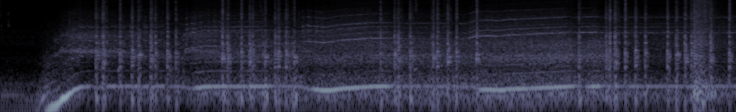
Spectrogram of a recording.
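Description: A video game street car fitted with a custom exhaust starts up, rises into a steady idle drone and revs, with repeated sharp pops and crackles layered over it. Close and continuous, with no talking.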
